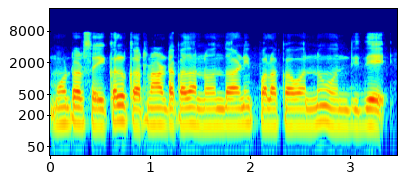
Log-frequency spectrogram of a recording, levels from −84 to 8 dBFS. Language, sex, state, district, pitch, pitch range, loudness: Kannada, male, Karnataka, Bangalore, 135 Hz, 130-140 Hz, -16 LUFS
